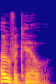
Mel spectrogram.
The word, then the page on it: overkill: British English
